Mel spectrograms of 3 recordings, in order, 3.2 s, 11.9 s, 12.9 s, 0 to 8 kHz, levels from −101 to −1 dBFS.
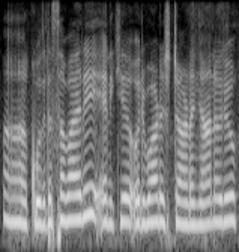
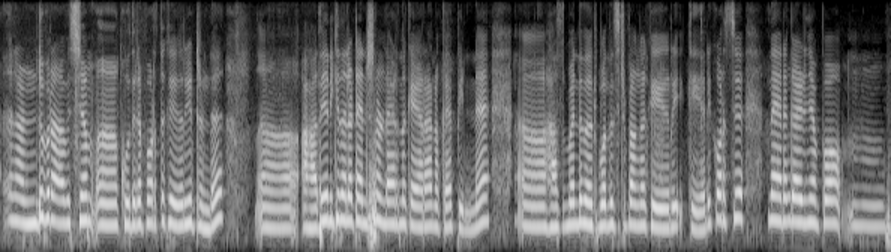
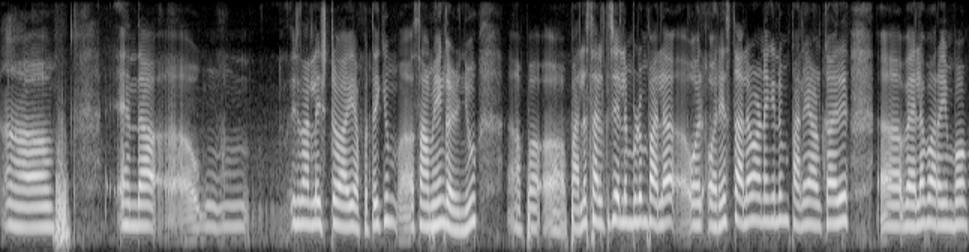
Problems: background sounds at intervals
